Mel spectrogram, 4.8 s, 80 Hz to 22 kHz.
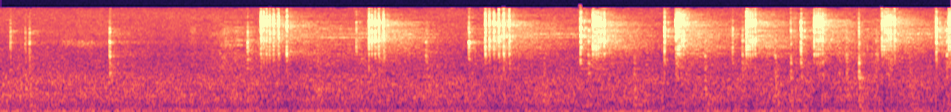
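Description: A ratchet wrench turns a 17 mm motorcycle suspension adjuster one or two turns off, giving a series of sharp, bright clicks in short irregular bursts over a low mechanical hum. No one speaks.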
